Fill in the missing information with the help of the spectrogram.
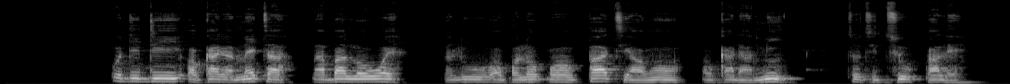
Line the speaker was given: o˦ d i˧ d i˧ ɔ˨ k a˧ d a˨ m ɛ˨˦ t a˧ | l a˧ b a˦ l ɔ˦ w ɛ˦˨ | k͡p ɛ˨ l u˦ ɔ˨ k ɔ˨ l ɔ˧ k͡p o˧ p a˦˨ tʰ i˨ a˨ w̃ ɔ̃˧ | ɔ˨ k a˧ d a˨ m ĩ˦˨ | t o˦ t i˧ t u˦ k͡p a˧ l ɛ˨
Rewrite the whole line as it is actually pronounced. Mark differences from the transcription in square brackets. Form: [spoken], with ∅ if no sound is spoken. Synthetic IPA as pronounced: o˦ d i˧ d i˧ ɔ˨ k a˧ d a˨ m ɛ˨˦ t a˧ | l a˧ b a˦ l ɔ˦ w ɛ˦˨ | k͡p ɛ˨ l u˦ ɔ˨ [k͡p] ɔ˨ l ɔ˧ k͡p [ɔ˧] p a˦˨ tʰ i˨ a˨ w̃ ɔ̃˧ | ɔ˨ k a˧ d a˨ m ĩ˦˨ | t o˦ t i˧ t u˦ k͡p a˧ l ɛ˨

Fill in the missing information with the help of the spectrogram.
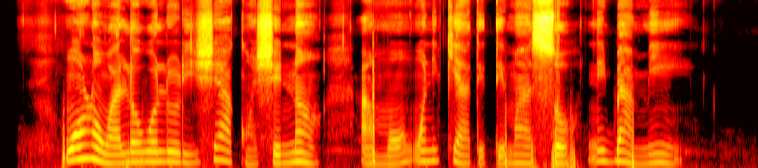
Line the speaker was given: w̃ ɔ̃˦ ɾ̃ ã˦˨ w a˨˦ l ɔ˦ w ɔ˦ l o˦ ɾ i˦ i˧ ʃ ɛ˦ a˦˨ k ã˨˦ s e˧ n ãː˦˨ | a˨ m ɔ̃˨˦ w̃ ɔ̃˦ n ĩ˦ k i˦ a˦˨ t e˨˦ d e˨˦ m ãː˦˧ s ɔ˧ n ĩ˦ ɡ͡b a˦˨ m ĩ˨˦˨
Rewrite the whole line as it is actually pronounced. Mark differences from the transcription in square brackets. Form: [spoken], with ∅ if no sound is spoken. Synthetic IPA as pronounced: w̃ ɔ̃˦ ɾ̃ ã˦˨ w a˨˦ l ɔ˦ w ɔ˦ l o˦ ɾ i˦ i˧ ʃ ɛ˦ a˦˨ k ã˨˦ [ʃ] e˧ n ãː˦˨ | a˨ m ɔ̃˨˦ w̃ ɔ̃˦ n ĩ˦ k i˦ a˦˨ t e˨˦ [t] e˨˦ m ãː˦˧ s ɔ˧ n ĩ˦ ɡ͡b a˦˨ m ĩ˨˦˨

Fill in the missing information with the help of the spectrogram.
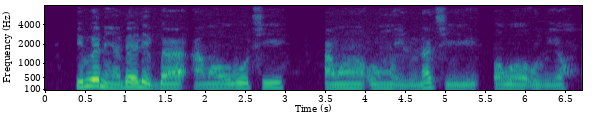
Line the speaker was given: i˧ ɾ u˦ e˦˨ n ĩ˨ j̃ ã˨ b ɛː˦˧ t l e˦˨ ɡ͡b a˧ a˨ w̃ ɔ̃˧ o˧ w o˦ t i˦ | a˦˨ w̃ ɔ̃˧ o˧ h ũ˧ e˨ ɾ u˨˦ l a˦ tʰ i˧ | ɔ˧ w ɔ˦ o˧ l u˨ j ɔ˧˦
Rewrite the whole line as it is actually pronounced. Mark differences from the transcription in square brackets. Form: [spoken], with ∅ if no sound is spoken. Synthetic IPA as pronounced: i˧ ɾ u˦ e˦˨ n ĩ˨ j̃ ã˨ b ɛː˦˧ [∅] l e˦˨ ɡ͡b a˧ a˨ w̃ ɔ̃˧ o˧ w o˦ t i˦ | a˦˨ w̃ ɔ̃˧ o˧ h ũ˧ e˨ [l] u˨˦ l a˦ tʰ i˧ | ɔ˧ w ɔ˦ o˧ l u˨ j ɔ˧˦

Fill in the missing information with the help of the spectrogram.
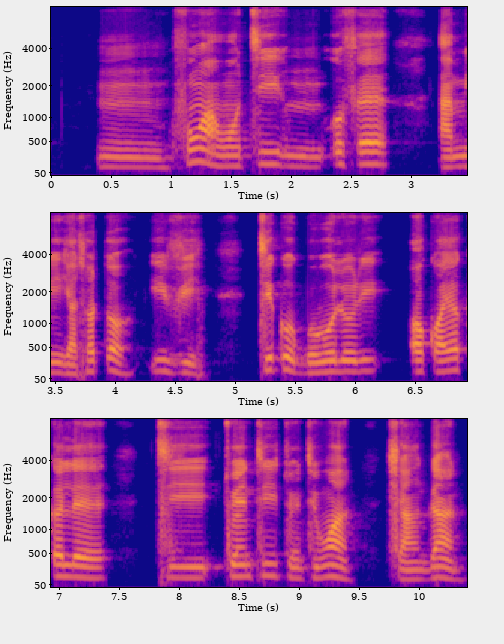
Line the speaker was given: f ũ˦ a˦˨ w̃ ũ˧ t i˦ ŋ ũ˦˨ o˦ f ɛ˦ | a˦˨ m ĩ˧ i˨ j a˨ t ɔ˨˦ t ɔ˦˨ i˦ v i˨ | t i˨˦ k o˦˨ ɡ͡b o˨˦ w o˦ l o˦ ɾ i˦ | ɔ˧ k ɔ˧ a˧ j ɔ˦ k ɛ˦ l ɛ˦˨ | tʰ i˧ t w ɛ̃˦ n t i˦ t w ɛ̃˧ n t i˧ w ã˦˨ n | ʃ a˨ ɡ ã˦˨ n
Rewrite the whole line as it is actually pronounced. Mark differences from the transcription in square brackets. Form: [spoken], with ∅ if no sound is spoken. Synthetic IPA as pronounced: f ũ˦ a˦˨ w̃ [ɔ̃˧] t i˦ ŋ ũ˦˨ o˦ f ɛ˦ | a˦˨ m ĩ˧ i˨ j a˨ t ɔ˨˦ t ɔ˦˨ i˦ v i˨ | t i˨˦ k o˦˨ ɡ͡b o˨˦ w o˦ l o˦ ɾ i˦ | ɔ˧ k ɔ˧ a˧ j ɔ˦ k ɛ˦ l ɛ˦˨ | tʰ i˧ t w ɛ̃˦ n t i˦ t w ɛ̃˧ n t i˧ w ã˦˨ n | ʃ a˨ ɡ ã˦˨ n

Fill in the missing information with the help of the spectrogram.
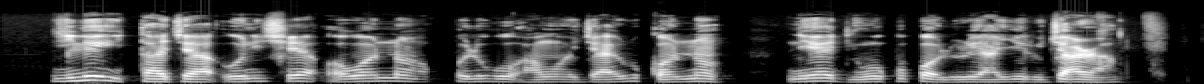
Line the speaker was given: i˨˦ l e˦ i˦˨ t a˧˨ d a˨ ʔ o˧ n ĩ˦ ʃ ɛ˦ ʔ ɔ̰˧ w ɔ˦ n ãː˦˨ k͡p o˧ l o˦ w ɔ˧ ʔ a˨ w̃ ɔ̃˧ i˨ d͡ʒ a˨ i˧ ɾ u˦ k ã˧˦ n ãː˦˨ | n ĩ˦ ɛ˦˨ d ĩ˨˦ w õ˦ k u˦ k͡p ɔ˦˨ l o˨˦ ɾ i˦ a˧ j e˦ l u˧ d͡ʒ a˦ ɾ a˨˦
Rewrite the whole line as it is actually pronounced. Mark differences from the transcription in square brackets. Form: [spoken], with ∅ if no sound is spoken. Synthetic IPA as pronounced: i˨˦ l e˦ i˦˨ t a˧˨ [d͡ʒ] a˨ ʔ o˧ n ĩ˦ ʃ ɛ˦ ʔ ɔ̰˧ w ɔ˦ n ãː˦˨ k͡p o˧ l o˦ w [o˧] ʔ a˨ w̃ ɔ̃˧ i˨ d͡ʒ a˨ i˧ ɾ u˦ k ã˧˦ n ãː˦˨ | n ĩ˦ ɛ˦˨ d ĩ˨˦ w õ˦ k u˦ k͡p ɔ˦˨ l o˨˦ ɾ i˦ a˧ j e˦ l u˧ d͡ʒ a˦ ɾ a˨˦

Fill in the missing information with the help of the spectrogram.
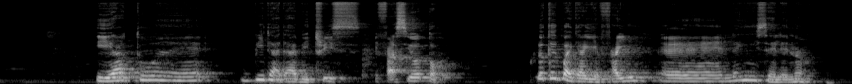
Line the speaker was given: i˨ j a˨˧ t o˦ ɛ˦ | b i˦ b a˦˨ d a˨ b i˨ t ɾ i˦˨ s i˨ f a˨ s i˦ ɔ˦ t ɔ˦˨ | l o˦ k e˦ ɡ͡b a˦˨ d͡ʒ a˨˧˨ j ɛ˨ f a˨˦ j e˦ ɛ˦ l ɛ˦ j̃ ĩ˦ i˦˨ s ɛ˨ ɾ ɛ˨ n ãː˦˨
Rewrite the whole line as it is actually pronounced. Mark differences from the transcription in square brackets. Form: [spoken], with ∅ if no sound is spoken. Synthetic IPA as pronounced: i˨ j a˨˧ t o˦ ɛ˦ | b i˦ [d] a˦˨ d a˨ b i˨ t ɾ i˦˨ s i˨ f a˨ s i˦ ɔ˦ t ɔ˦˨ | l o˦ k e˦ ɡ͡b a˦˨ d͡ʒ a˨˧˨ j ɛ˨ f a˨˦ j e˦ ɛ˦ l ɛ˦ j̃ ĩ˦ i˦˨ s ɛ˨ [l] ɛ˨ n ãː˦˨

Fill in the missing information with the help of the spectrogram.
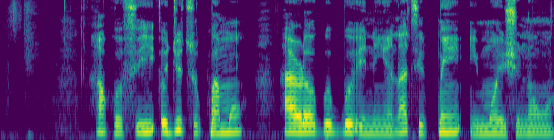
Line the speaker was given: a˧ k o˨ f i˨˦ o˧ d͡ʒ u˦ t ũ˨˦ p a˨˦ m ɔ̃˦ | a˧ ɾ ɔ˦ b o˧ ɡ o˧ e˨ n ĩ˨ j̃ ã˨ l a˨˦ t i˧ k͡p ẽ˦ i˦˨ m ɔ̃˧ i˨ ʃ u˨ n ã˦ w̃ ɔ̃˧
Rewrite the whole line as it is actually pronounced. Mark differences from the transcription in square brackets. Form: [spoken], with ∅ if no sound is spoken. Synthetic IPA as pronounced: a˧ k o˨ f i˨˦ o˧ d͡ʒ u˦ t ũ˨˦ [k͡p] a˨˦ m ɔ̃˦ | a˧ ɾ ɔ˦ [ɡ͡b] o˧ [ɡ͡b] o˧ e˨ n ĩ˨ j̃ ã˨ l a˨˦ t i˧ k͡p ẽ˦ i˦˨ m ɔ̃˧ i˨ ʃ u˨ n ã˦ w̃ ɔ̃˧

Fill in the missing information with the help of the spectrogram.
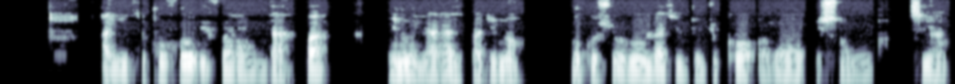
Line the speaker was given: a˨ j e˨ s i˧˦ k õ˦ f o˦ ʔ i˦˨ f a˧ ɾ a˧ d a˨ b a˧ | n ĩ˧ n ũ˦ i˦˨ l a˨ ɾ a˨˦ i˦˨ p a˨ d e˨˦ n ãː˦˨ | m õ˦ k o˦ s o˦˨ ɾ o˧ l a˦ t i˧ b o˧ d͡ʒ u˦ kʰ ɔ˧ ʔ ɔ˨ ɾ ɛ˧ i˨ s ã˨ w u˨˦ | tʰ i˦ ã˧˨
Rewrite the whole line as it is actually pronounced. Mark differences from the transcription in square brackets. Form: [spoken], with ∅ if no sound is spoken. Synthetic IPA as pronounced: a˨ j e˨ [t] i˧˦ k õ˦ f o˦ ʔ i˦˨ f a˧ ɾ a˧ d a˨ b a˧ | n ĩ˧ n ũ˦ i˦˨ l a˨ ɾ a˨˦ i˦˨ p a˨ d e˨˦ n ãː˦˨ | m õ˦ k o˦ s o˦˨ ɾ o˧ l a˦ t i˧ [d] o˧ d͡ʒ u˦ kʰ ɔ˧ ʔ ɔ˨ ɾ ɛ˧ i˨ s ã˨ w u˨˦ | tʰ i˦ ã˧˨

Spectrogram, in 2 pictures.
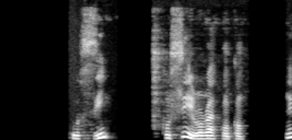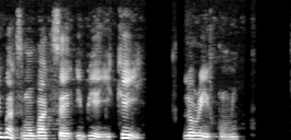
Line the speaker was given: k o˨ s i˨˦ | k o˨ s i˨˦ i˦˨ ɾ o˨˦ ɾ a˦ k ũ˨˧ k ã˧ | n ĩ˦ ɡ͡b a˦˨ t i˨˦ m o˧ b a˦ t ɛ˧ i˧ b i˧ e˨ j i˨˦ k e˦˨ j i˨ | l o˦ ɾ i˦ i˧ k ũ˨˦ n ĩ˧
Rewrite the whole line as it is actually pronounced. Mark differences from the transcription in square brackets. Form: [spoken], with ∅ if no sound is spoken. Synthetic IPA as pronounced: k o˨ s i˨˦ | k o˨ s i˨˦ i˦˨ ɾ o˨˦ ɾ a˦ k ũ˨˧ k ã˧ | n ĩ˦ ɡ͡b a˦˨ t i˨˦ m o˧ b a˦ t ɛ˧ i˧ b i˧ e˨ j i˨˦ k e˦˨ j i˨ | l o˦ ɾ i˦ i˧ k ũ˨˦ [m] ĩ˧

